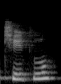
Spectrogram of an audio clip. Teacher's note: em título a sílaba mais forte é o Ti · a sílaba mais forte é o ti. Todas são as sílabas antepenúltimas, né?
